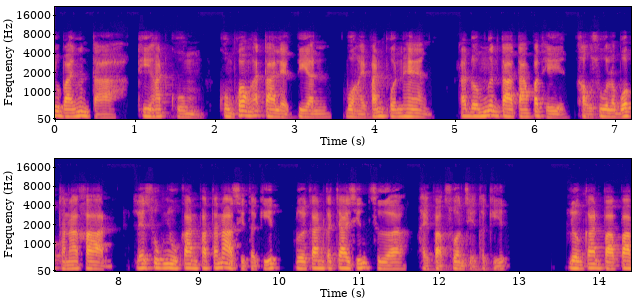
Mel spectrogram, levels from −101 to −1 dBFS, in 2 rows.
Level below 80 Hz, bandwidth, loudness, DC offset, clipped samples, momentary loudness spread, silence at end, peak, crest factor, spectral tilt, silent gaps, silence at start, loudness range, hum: -70 dBFS; 9 kHz; -27 LUFS; under 0.1%; under 0.1%; 10 LU; 0 s; -6 dBFS; 22 dB; -5 dB/octave; 12.92-12.96 s, 13.06-13.40 s; 0 s; 2 LU; none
